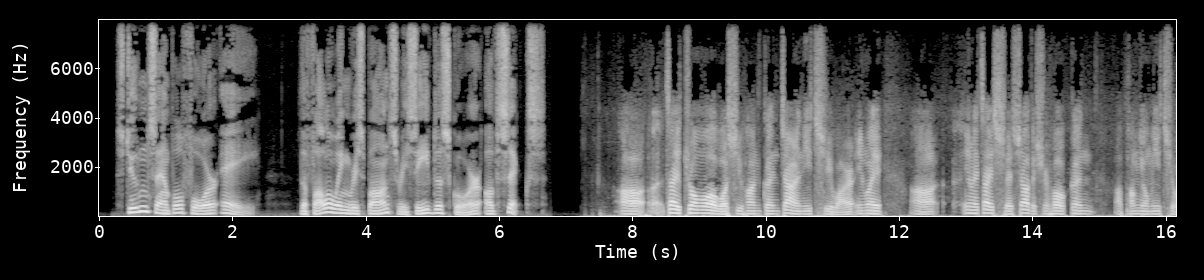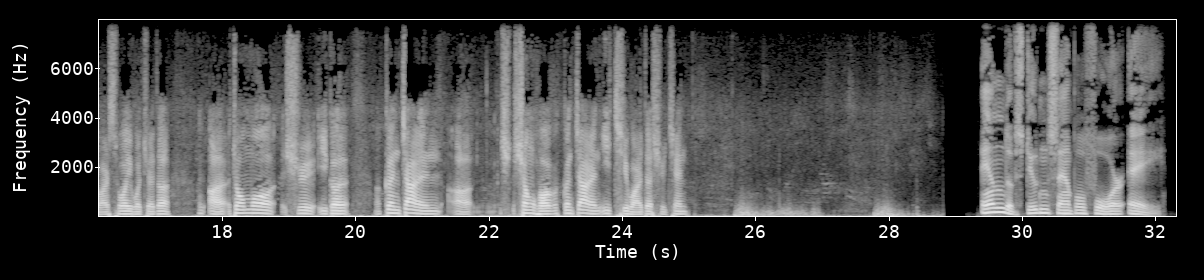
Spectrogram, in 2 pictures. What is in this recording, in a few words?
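chinese conversation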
